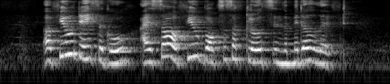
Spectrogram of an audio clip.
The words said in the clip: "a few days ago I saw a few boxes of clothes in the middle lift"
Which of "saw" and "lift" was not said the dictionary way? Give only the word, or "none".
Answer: none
